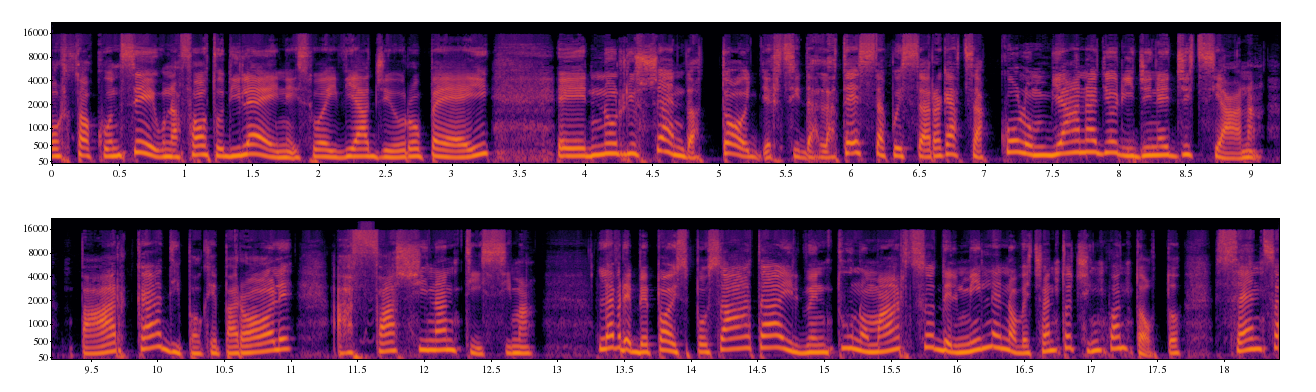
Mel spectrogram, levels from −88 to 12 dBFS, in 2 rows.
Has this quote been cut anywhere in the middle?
no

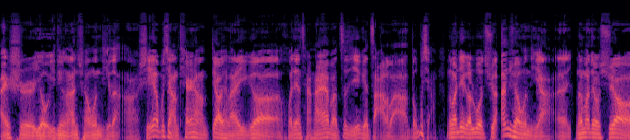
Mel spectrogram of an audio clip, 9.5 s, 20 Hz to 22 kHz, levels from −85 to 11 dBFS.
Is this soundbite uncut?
no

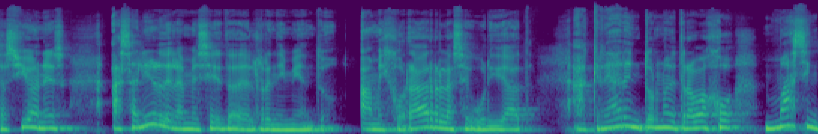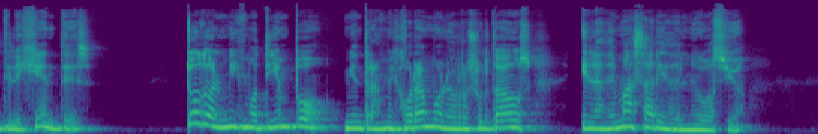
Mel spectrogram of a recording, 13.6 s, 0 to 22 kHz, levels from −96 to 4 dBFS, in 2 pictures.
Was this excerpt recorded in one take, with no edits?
yes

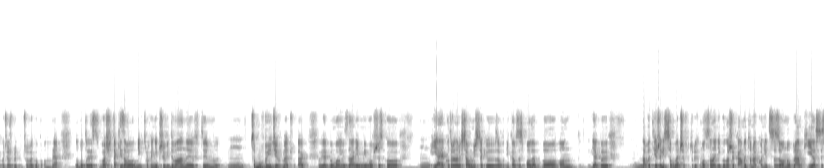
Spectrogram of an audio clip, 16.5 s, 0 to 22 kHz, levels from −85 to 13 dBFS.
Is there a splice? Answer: yes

